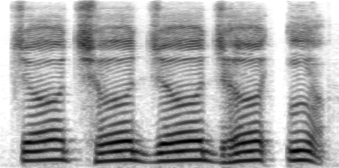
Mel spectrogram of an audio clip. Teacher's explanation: चा वर्ग तालव्य होते हैं, तालु से बोले जाते हैं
